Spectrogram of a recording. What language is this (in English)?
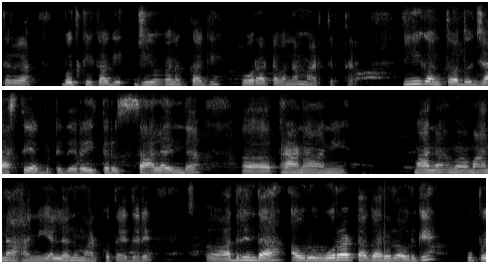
Kannada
